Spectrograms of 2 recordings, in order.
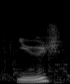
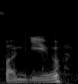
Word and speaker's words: fugue: in their game is called fugue, F-U-G-U-E. And so when you read it phonetically, it looks like you're saying "fug you."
